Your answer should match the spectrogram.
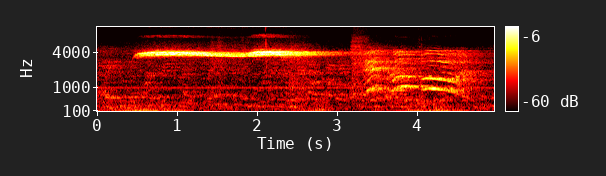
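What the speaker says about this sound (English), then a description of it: "That's that end halftime whistle" A referee's whistle at a roller derby bout signals halftime with a long, piercing steady blast followed by a shorter one, heard over a quiet arena murmur, with some faint voices afterward.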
